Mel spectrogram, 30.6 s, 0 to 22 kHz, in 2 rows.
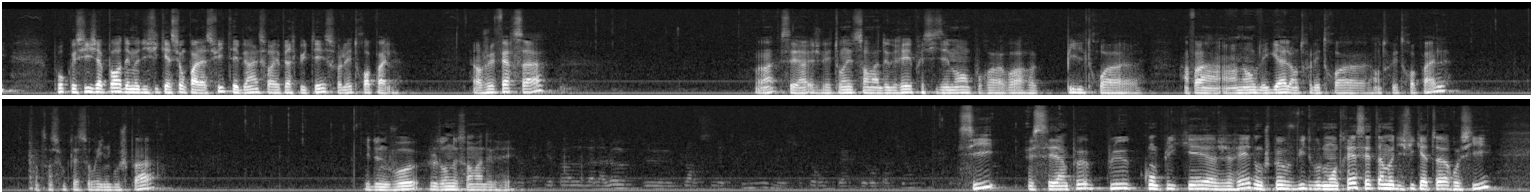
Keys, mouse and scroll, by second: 0.2 alt+d, 4.4 shift+middle click, 11.2 alt+d, 12.6 right click, 13.2 r, 15.0 r, 23.5 x, 24.6 right click, 25.3 x, 26.9 right click, 29.1 click.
